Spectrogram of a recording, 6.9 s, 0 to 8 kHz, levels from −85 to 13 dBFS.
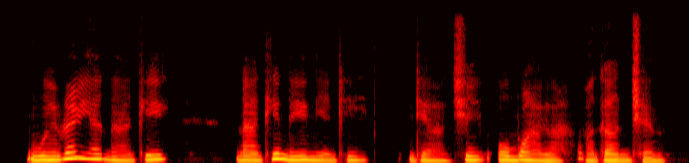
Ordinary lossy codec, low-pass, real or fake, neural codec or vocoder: none; 7.2 kHz; fake; codec, 16 kHz, 1 kbps, FunCodec, trained on Chinese and English, 50 frames a second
